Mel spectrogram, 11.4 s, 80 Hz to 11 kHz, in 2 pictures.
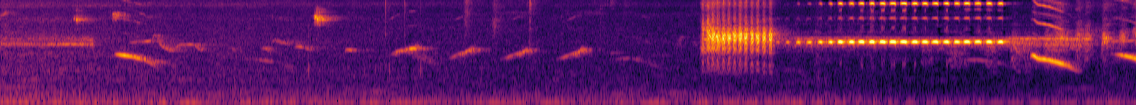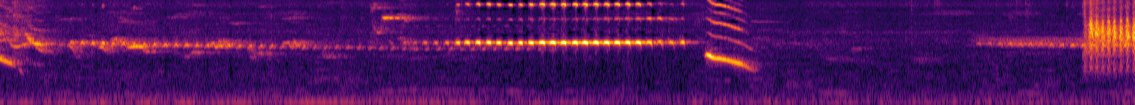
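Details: Common iora singing loudly while seeking a rival, 27 December 2022: short downslurred notes, then long high steady trills with loud buzzing bursts, ending in a harsh burst.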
